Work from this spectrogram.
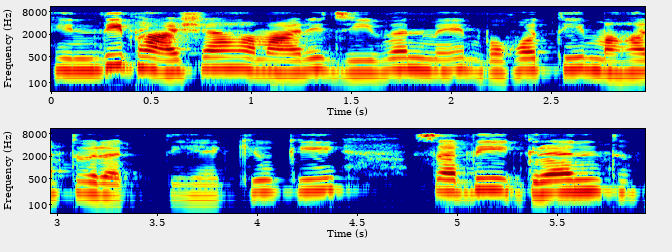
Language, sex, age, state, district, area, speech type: Hindi, female, 45-60, Madhya Pradesh, Jabalpur, urban, spontaneous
